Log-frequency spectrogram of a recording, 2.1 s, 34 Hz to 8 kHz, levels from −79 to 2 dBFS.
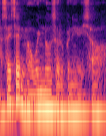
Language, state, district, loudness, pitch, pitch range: Nepali, West Bengal, Darjeeling, -14 LUFS, 95 Hz, 90-100 Hz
